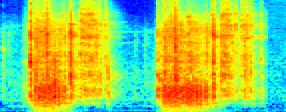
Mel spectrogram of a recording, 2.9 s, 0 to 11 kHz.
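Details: Husqvarna 125B leaf blower in for a no-start: two rasping recoil pulls with no catch, on full then half choke; plug later found soaking wet and compression feels good; cause not confirmed.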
